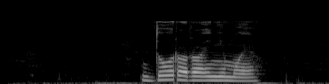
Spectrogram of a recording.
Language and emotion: Russian, neutral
